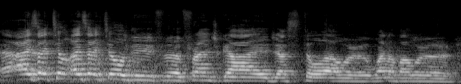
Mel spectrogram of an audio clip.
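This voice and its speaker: A man's voice: fairly high pitch, fairly even intonation, measured pace, fairly bright tone. A man from Florence with an Italian accent, a guest artist talking loosely with hesitations and jokes. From Florence, Italy. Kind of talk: casual interview. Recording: echoey room with faint noise.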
